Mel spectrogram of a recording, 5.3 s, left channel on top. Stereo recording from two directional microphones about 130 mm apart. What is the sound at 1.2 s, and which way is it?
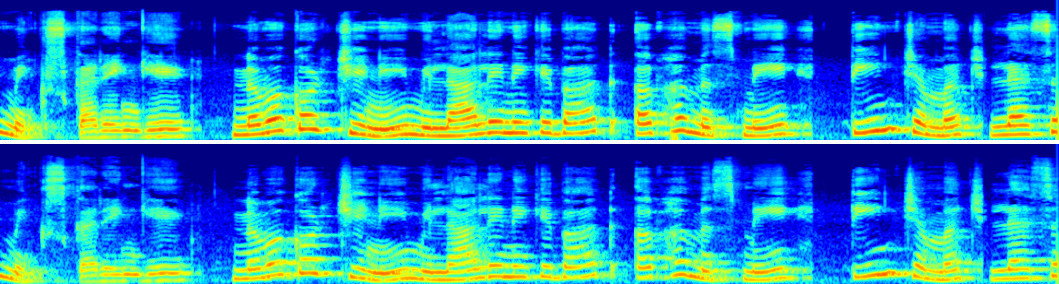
A woman's voice, 40° left (ahead or behind).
